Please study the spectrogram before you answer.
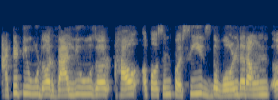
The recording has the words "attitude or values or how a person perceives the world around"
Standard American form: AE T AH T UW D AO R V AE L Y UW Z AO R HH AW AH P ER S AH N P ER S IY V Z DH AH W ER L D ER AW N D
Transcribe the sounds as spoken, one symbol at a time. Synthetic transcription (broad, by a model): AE T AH T UW D AO R V AE L Y UW Z AO R HH AW AH P ER S AH N P ER S IY V Z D AH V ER L D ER AW N D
